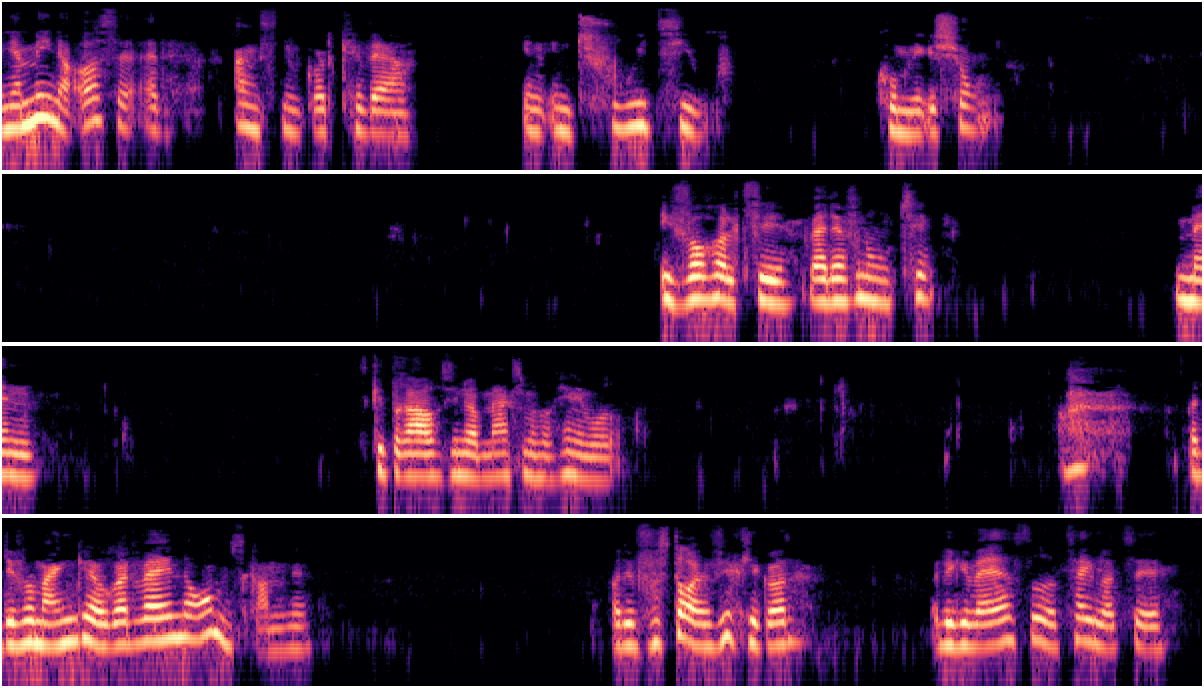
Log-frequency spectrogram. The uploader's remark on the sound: Walk & Talk. I dagens afsnit er jeg ude og gå en tur og tager jer med!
